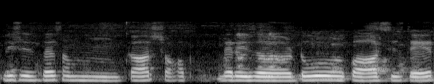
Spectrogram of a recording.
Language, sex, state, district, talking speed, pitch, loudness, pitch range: English, female, Punjab, Kapurthala, 165 wpm, 185 Hz, -14 LUFS, 180-195 Hz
